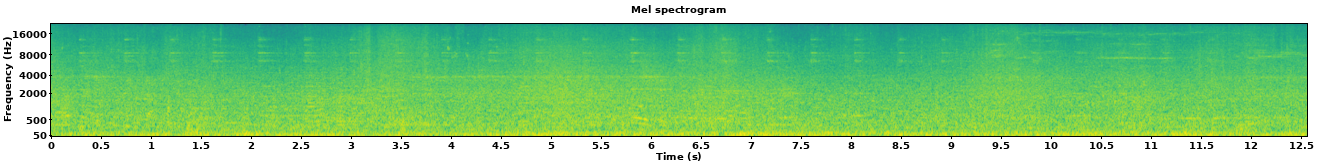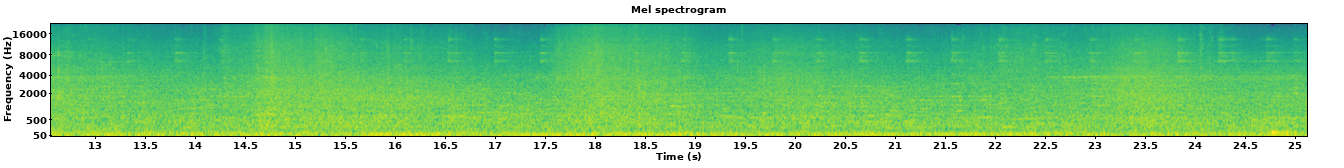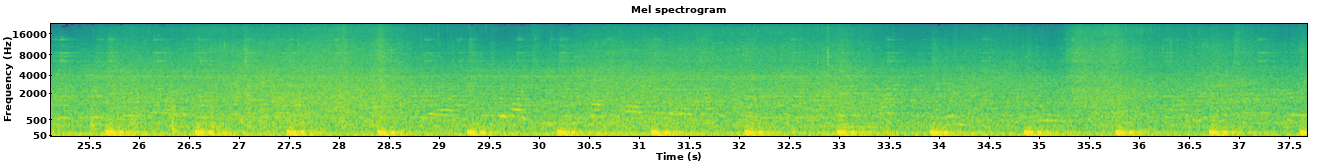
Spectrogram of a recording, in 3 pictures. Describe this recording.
On the river path one walks though short tunnels under bridges, beside river beaches, more tunnels and open spaces in very quick succession. All have a different soundscapes and an acoustic character that constantly change according to weather tides, time of day, season and people's activities. Here the waves slosh on a beach fast disappearing under the rising tide as a folk musician plays in the tunnel under the road. He taps the beat with his foot. There's a certain rhythmic similarity with the waves.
